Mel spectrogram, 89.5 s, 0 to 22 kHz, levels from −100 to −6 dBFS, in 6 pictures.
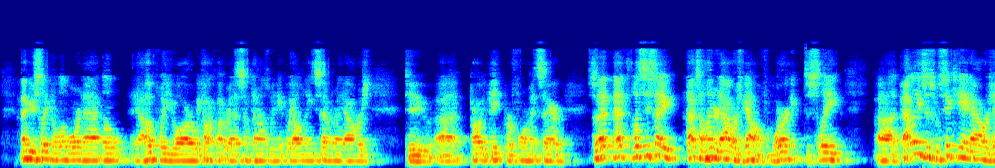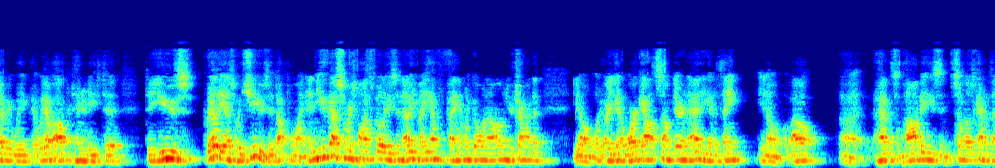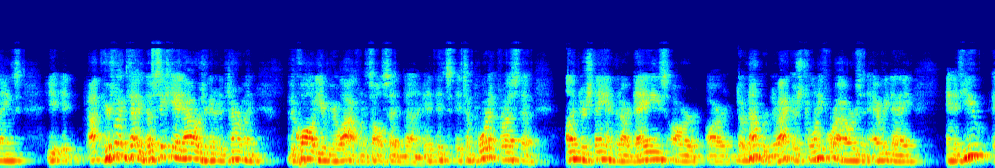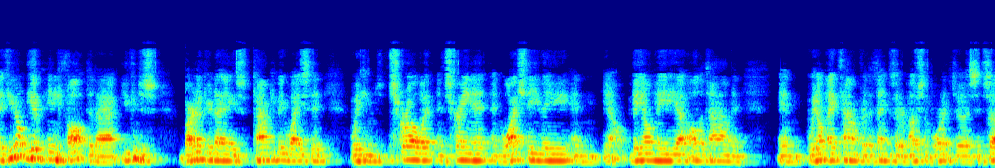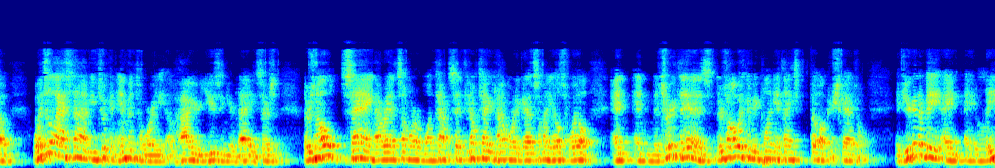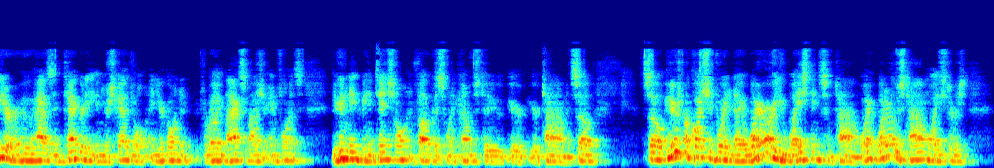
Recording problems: off-mic speech; far
garbled, watery; badly; nothing above 7.5 kHz
room echo; slight; dies away in 0.3 s

